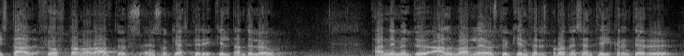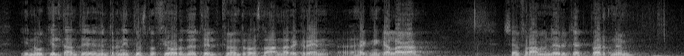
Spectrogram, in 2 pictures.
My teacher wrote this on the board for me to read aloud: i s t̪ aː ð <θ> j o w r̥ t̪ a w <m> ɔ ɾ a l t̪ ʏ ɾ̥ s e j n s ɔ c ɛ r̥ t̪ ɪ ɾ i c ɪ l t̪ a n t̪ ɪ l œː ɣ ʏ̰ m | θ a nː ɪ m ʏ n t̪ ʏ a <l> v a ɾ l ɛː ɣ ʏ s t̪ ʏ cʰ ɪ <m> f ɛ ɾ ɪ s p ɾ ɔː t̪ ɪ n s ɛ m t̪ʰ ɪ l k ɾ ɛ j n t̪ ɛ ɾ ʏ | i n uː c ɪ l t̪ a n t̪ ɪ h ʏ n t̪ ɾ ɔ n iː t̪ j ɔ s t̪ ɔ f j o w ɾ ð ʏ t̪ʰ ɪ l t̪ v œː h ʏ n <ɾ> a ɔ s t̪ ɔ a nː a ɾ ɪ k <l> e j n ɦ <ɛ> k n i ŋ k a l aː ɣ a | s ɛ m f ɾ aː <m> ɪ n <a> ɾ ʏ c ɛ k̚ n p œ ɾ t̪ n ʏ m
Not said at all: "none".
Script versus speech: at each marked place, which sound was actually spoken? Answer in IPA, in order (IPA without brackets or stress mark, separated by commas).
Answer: f, n, l, n, ɾ, ɾ, ɛ, m, ɛ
